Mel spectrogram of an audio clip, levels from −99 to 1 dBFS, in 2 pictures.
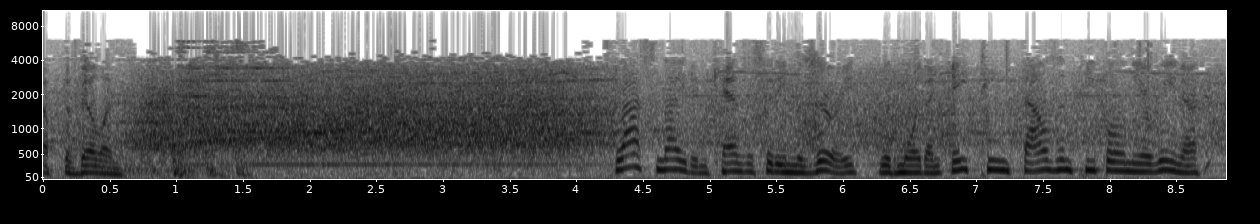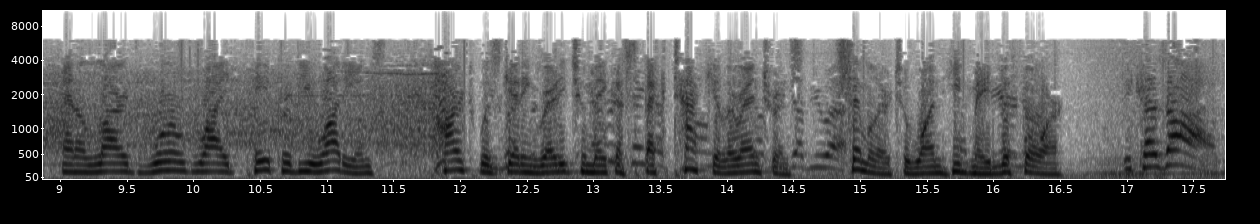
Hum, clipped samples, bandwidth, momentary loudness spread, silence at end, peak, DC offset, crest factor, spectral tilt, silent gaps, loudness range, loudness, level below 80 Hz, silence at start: none; 0.7%; 6.4 kHz; 6 LU; 0 s; 0 dBFS; 2%; 8 dB; -6.5 dB/octave; none; 3 LU; -8 LUFS; -34 dBFS; 0 s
